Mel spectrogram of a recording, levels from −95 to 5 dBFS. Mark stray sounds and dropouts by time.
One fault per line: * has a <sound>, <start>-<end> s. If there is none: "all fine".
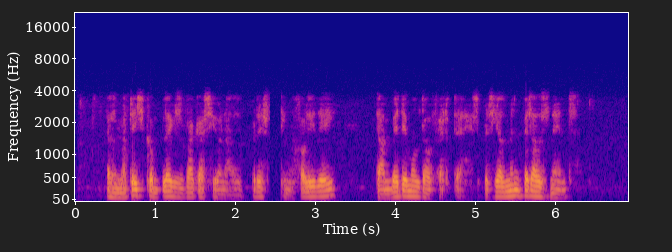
* has a dropout, 2.4-2.6 s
